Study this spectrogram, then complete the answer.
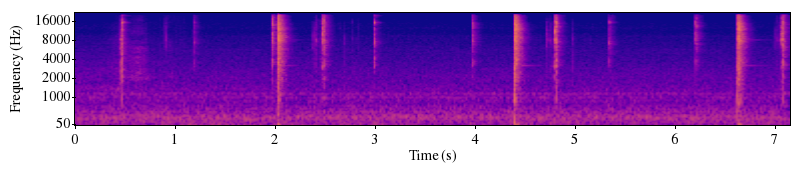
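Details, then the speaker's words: Smith & Wesson Airweight .38 Special revolver after reassembly, dry fired: light tick of the cylinder lock before the sharp hammer snap each cycle, cylinder locking properly. "You hear the click of the lock. Whoops. Let's try that again. You should hear the click of the lock before the hammer drops."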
